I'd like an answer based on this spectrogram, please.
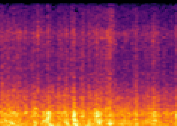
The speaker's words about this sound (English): today it's absolutely raining and hammering down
